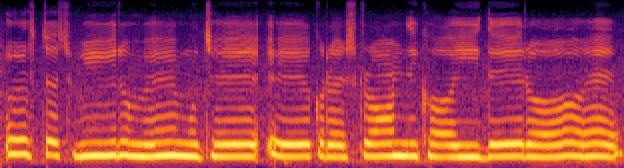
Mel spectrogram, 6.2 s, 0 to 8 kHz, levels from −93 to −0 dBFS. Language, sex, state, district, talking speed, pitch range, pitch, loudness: Hindi, female, Madhya Pradesh, Katni, 95 wpm, 215-230 Hz, 220 Hz, -9 LUFS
